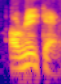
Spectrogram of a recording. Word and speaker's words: Orique: Orique.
